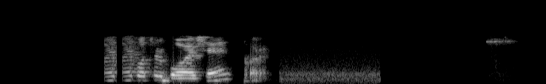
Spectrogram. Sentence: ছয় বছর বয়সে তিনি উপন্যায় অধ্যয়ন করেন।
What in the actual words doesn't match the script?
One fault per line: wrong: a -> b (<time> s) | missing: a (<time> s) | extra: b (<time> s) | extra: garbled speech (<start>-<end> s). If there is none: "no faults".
extra: ছয় (1.2 s)
missing: তিনি উপন্যায় অধ্যয়ন (2.2 s)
